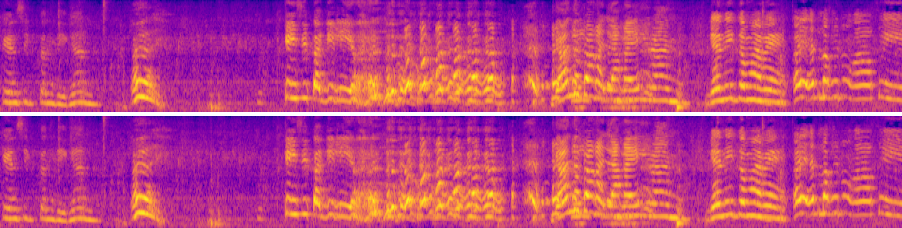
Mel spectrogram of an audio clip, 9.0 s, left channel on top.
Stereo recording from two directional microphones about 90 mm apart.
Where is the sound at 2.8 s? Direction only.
10° left (ahead or behind).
